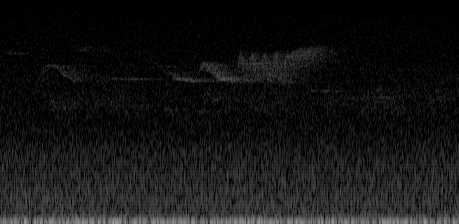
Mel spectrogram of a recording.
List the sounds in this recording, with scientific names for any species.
Contopus virens, Setophaga caerulescens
